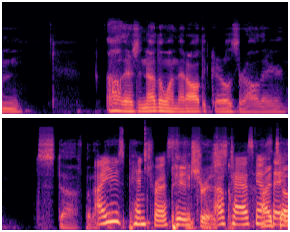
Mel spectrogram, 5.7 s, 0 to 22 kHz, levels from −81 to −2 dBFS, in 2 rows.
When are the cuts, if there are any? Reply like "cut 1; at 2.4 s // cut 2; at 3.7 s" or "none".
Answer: cut 1; at 2.4 s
